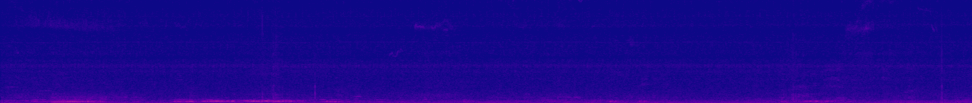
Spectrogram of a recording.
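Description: A Shih Tzu snores in soft, low, rumbly bursts, the clearest coming early on and another near the end. A faint steady hum runs underneath throughout.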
